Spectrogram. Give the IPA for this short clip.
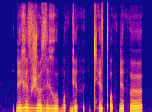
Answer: ɗ e ɣ ɛ z ʒ œ z ɪ ɣ ʊ b ɔ θ ɡ e θ | cʰ ɪ z tʼ ɔ θ ɗ e θ œ

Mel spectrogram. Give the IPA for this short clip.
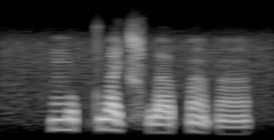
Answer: m o˦ p̚ t̪ w a˥˧ t͡ɕʰ w a˧ p ã˥˧ p ã˧

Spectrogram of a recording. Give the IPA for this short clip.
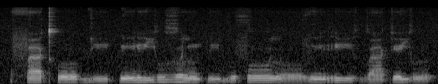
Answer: f a˨ kʰ oː˨ b iː˨ k͡p ĩ˨˦ ɾ i˦ j u˦ ɣ ʊ˦ l ũ˨ p iː˨ b u˦ f oː˦ l oː˨ v ĩ˨ r iː˦˨ ɡʷ aː˨ k e˦ j ʊ˦

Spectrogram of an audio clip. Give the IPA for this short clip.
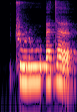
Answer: ʈ͡ʂ u ɳ uː ʔ æ d æ

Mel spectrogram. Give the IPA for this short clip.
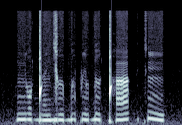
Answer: ɲ o ɡ͡ǃ ɛ̃ ɟ ɯ ɓ ɯ p i l ɗ ɯ ǃʰ ã | c ĩ

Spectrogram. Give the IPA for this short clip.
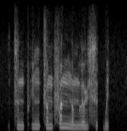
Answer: t͡s ɵ˨ n pʰ ɪ˨˧ ŋ t͡s ɐ˧ m f ɐ˥ n n̪ ɐ˧ m l ɵ˧ ɥ s ɵ˧ t̚ w ɪ˨ k̚

